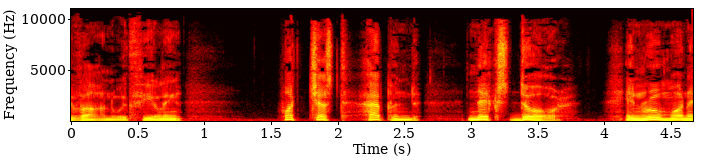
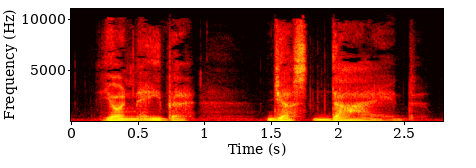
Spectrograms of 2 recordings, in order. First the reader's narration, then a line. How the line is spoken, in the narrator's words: whispered Praskovya Fyodorovna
